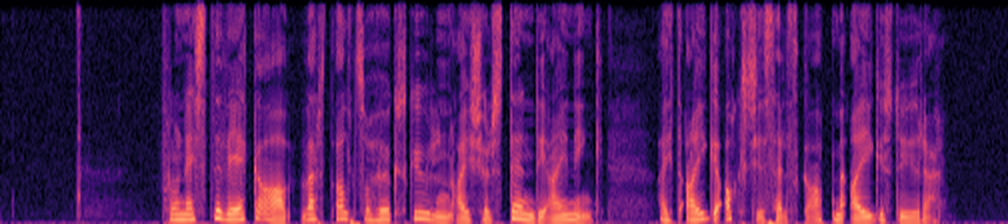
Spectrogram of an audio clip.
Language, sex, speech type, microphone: Norwegian, female, read, Sennheiser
